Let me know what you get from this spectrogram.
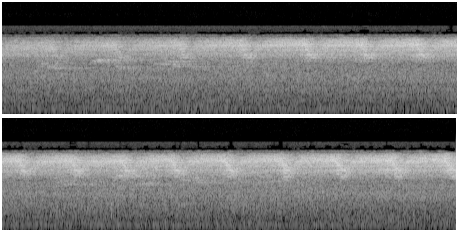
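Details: Dog-day cicada (Neotibicen canicularis) in summer: a continuous high, hissing drone that pulses roughly twice a second, swelling slightly in loudness toward the end.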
